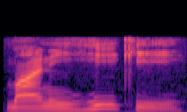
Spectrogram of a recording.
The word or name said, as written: Manihiki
